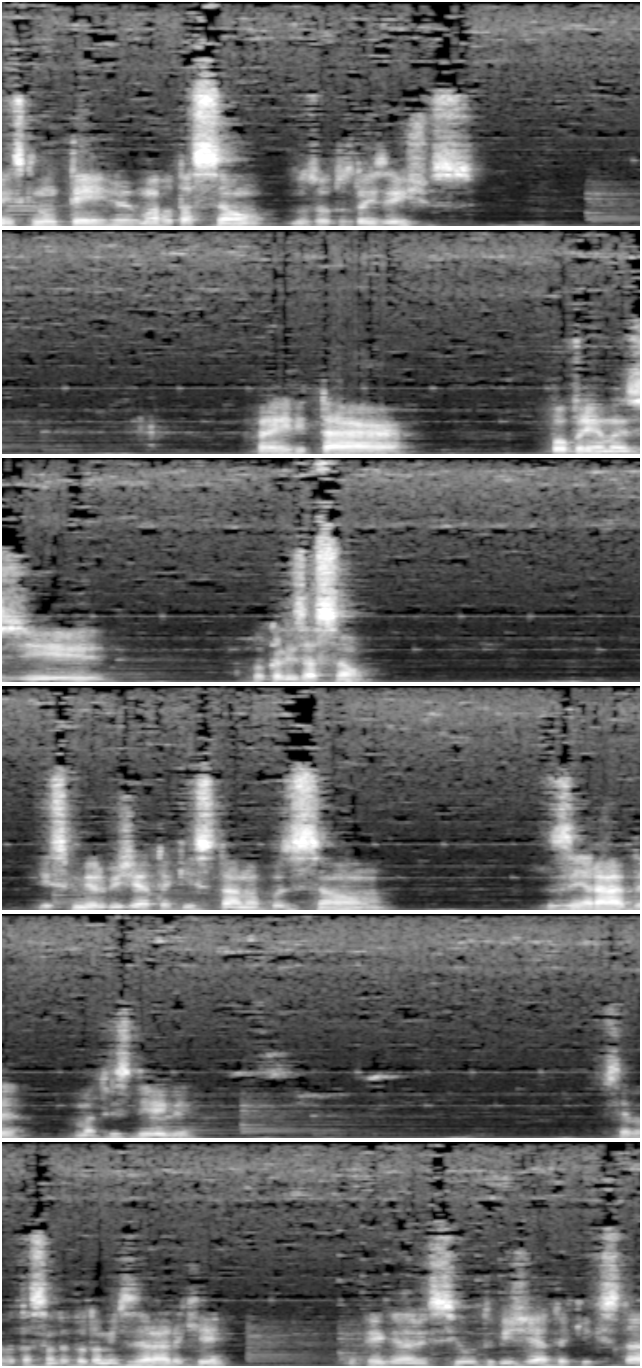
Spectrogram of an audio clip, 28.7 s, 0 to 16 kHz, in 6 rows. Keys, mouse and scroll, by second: 0.5 click, 2.1-5.0 drag, 5.7 ctrl+z, 6.3 middle click, 10.4 middle click, 12.6 click, 13.3-16.9 right drag, 17.2-18.6 right drag, 20.9 click, 26.8 click, 27.9 middle click.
